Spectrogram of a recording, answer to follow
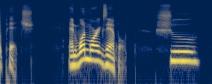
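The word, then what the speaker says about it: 书: Shu meaning book. Hold it up on the same tone. Shu. Steady and floating.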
